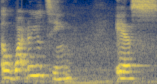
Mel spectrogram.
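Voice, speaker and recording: There is audible room echo and noticeable background noise as a woman speaks with an Indonesian accent. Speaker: university student. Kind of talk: class assignment interview.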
